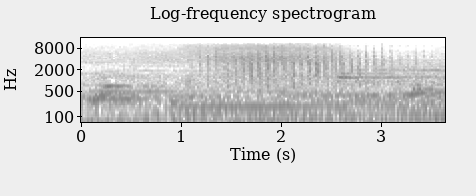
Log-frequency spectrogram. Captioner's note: threatening hissing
